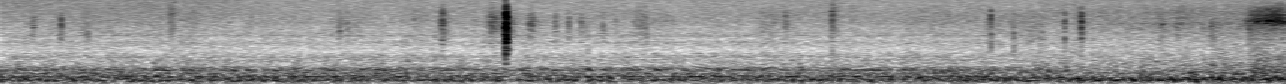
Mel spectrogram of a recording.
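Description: Car engine running steadily at a low hum, with a single sharp click about two and a half seconds in.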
